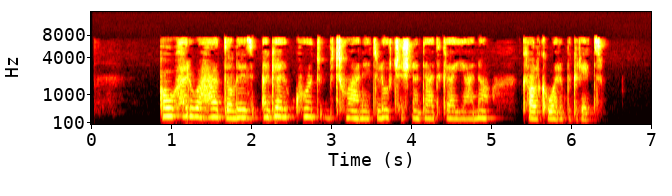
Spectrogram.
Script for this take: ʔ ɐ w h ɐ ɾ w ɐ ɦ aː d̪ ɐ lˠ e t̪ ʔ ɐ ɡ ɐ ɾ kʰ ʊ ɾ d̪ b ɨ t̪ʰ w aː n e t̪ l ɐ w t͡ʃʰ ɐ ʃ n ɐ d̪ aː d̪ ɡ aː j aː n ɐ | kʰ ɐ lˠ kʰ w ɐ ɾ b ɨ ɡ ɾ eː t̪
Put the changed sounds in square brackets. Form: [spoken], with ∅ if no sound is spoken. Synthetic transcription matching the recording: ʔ ɐ w h ɐ ɾ w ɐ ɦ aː d̪ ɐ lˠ e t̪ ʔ ɐ ɡ ɐ ɾ kʰ ʊ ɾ d̪ b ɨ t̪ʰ w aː n e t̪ l ɐ w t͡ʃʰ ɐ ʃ n ɐ d̪ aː d̪ ɡ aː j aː n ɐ | kʰ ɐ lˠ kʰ w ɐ ɾ b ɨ ɡ ɾ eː t̪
